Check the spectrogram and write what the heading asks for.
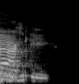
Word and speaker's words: Psaki: Psaki. – Psaki? – The P is silent.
